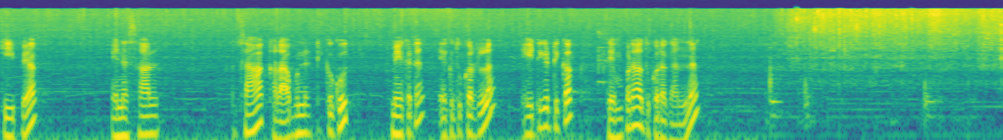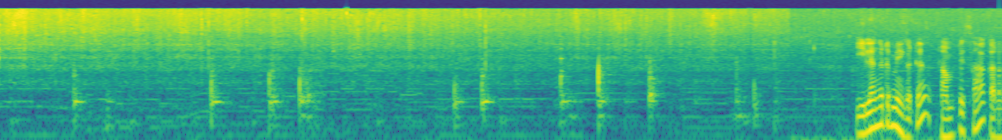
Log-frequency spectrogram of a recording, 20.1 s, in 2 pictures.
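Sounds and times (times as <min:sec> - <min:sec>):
onions and spices sizzling in oil: 0:00.0 - 0:20.0
wooden spoon tapping pot: 0:14.6 - 0:16.8.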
